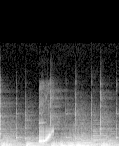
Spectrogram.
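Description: Upbeat background music with a steady beat of about two pulses a second. A short rising sound effect cuts in a little before the middle.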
